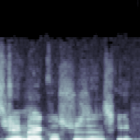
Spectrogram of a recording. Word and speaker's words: Straczynski: We have, how do you say his name? You said him already. Straczynski? – J. Michael Straczynski.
